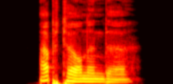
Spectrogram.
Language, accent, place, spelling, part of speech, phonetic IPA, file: German, Germany, Berlin, abtörnende, adjective, [ˈapˌtœʁnəndə], De-abtörnende.ogg
- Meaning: inflection of abtörnend: 1. strong/mixed nominative/accusative feminine singular 2. strong nominative/accusative plural 3. weak nominative all-gender singular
